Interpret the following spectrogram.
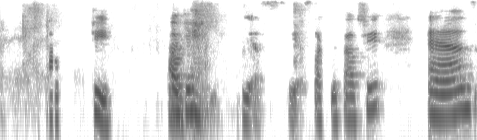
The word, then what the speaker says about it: Fauci: So the C is going to be pronounced like a CH. Fauci. Fauci.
